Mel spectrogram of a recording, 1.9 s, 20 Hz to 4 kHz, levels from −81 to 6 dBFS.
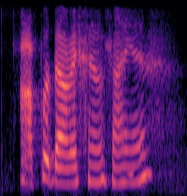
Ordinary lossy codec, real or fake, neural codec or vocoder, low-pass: none; fake; codec, 16 kHz, 1 kbps, X-Codec, HuBERT features, trained on balanced general audio; 3.6 kHz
